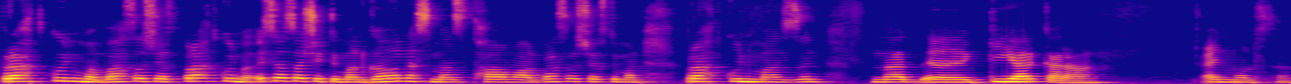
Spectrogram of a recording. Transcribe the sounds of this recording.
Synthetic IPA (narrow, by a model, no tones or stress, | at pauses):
pɾaɦt̪kunʲmɐbɐsɐʃɐspɾaht̪kunʲmɐʔɨsʲɐsɐʃʰit̪imɐnɡɐːnɐsmɐnzt̪ʰaːʋaːnbɐsɐʃast̪imɐnpɾat̪kunʲmɐnzɨn | nɐd̪kijaɾkɐɾaːn | ɐ̰nmolsɐn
